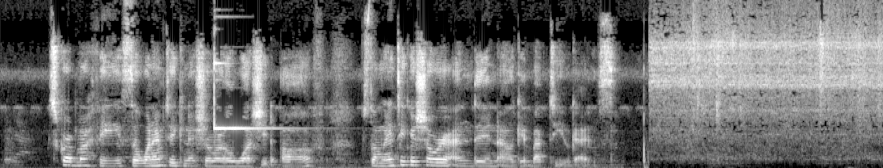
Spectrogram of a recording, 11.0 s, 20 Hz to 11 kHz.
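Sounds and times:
shower water spray hissing: 0:08.1 - 0:11.0.

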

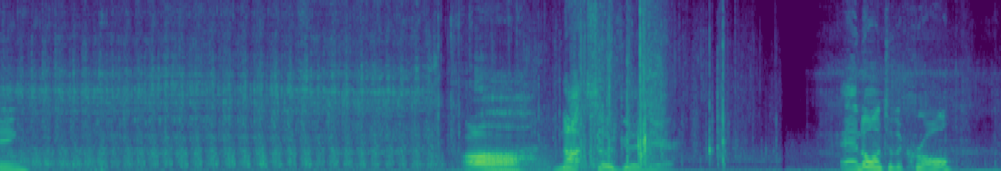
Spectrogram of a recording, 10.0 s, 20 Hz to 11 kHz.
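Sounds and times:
rc truck motors whining: 0:00.0 - 0:07.3.

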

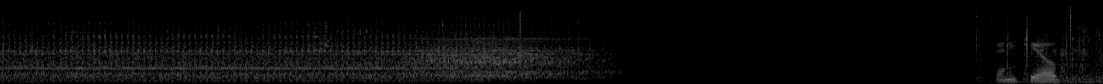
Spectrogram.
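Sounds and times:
film projector clattering: 0:00.0 - 0:06.2.

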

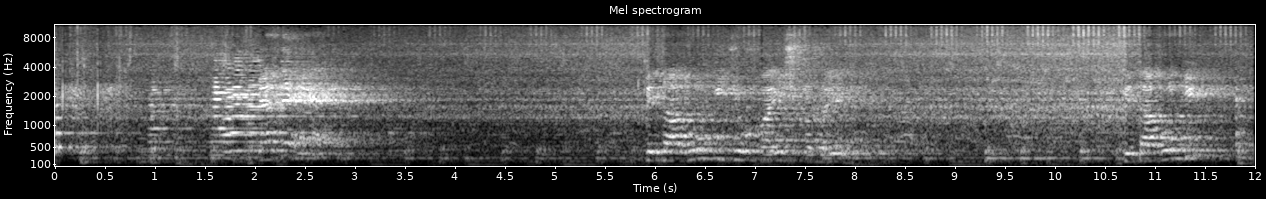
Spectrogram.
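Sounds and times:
harmonium holding low notes: 0:00.0 - 0:12.0.

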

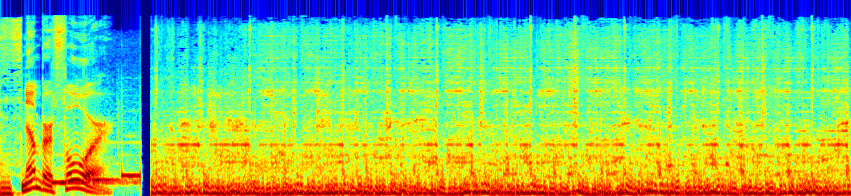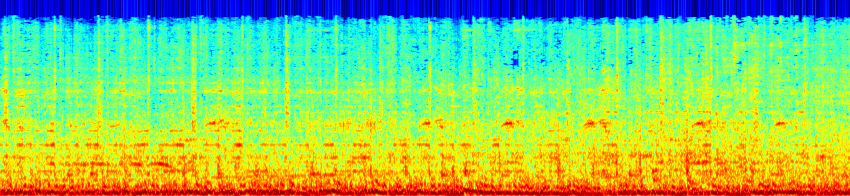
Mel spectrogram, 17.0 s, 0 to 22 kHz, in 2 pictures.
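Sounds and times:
loud electronic dance music: 0:00.0 - 0:01.1.

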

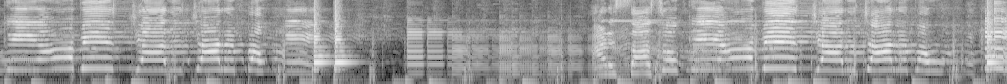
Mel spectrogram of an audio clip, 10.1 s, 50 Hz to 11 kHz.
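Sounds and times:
low drum beat: 0:00.0 - 0:10.0.

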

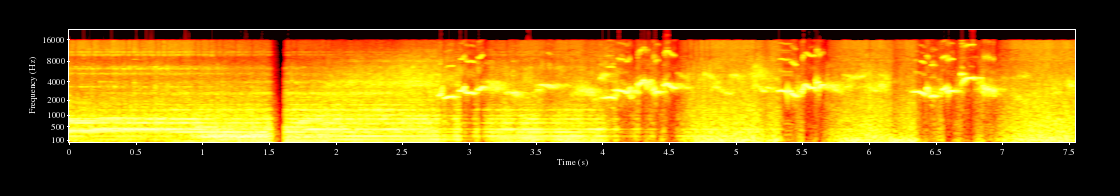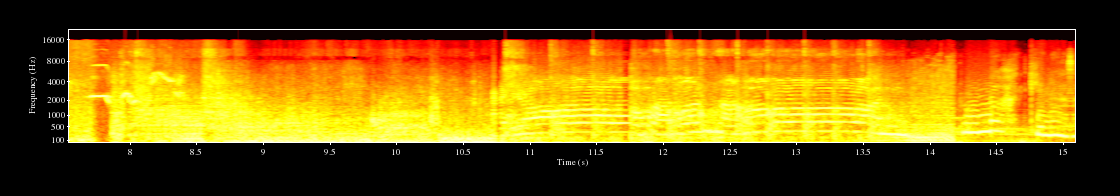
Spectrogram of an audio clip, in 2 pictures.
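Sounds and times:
background music: 0:00.0 - 0:05.4, 0:07.9 - 0:15.0
songbirds chirping: 0:02.8 - 0:08.5.

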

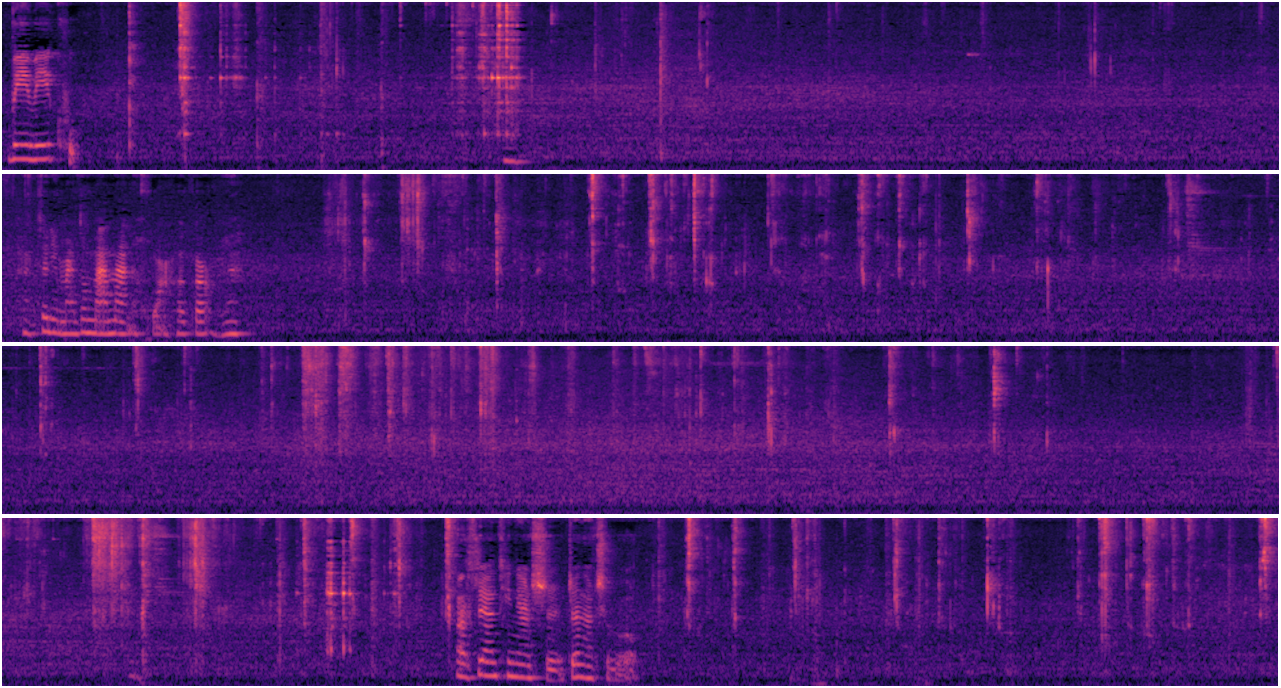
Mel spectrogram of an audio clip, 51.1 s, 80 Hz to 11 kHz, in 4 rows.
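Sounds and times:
biting and chewing: 0:44.8 - 0:51.0.

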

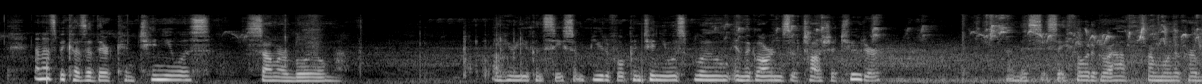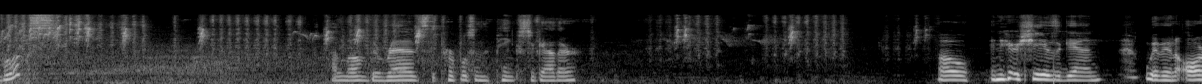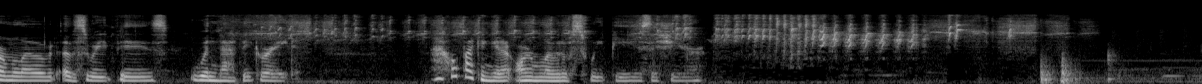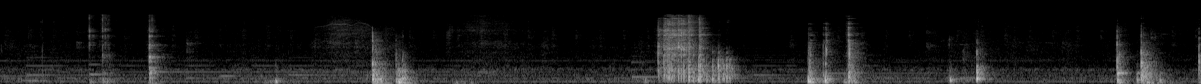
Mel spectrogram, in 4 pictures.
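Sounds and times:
small birds chirping: 0:00.0 - 0:23.2, 0:25.6 - 0:35.1.

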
